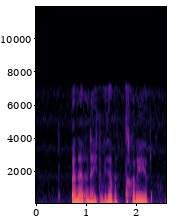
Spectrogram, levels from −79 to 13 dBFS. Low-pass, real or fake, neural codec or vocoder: 7.2 kHz; real; none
